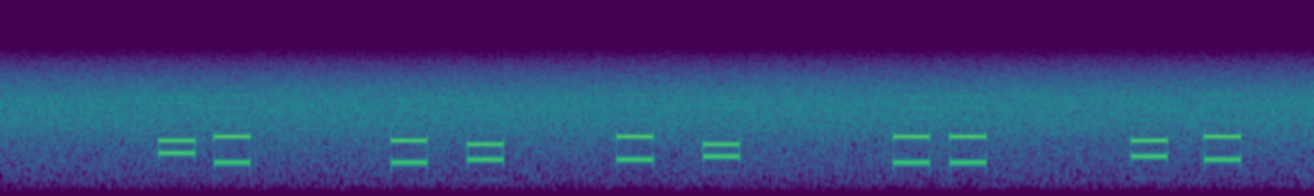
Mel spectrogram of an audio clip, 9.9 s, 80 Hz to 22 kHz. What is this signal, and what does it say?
DTMF, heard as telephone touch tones, dialled by hand, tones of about 270 ms. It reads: 03 24 67 33 86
